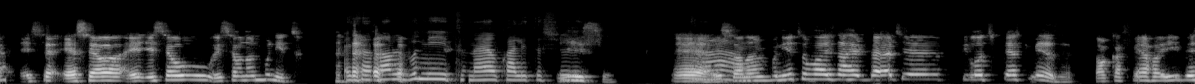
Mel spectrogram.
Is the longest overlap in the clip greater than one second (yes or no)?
no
